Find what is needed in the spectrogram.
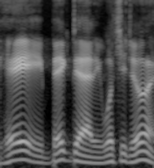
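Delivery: loud, casual, buddy-style delivery. Showing how the manager greets people: imitating his manager's way of talking. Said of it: "he'll be like".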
